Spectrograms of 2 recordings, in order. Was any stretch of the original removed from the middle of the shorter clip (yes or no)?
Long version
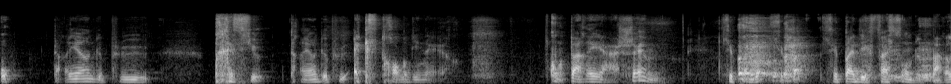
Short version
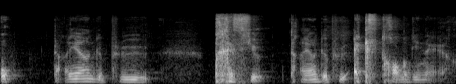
no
